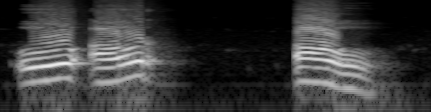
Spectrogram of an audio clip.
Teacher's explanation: कंठ और ओष्ठ दोनों से मिलकर बना है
